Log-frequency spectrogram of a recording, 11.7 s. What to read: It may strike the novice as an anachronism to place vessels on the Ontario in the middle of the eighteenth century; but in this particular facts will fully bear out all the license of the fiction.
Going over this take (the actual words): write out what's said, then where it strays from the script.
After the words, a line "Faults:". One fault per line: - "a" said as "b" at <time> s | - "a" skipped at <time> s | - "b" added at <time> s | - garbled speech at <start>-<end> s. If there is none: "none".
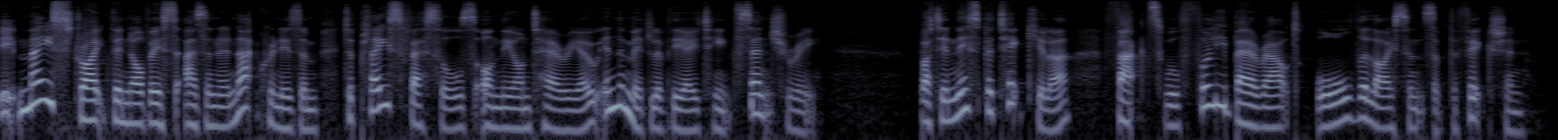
It may strike the novice as an anachronism to place vessels on the Ontario in the middle of the eighteenth century; but in this particular facts will fully bear out all the license of the fiction.
Faults:
none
